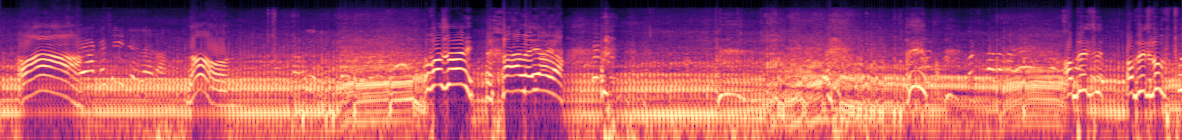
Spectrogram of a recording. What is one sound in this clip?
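A motorcycle engine revs up sharply again and again.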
